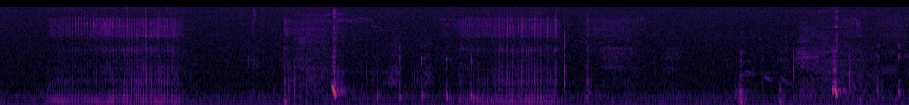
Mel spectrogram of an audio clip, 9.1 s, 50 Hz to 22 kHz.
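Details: 18-week-old American Cocker Spaniel puppy asleep and dreaming: two soft, buzzing snores about four seconds apart, with small clicks and rustles between them in a quiet room; snoring.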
